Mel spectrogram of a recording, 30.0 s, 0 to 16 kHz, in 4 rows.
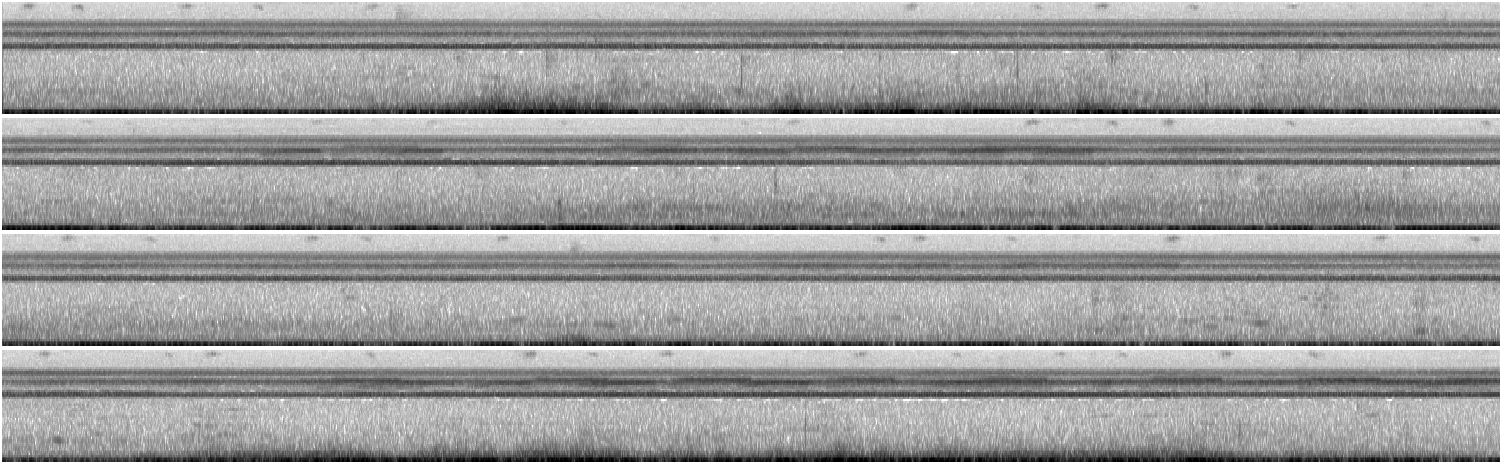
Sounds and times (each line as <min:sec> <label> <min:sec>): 0:00.0 cicadas 0:29.9
0:00.0 crickets 0:29.9
0:00.0 wind 0:29.9
0:01.8 fire crackers 0:08.0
